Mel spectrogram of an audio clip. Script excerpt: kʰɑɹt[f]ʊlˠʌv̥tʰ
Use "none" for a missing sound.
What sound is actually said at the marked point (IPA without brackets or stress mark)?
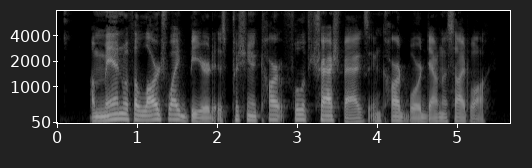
f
